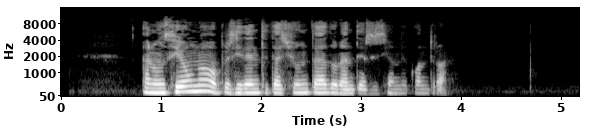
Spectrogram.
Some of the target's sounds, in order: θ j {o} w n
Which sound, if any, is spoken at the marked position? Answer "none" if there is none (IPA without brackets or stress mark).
o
